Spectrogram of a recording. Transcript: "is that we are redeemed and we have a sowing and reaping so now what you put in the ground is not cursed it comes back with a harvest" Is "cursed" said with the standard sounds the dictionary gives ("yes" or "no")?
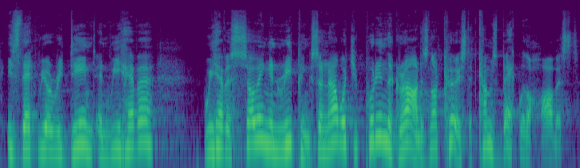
yes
